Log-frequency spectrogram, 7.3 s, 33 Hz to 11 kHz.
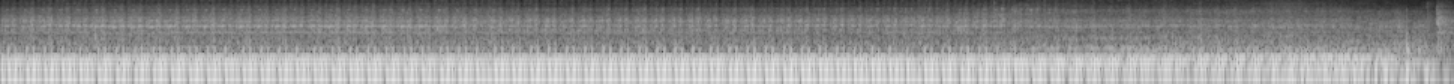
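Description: Yamaha Ténéré 700's parallel-twin engine idling steadily, then switched off near the end, its running cutting out.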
